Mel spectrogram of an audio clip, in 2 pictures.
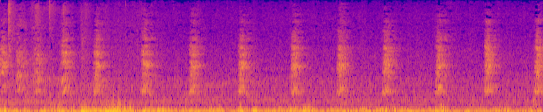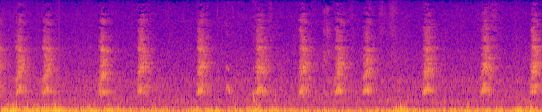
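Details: Steady run of clipped barks, roughly two or three per second for the whole stretch, from a dog a golden retriever puppy reacts to, over heavy low-pitched rumble.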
